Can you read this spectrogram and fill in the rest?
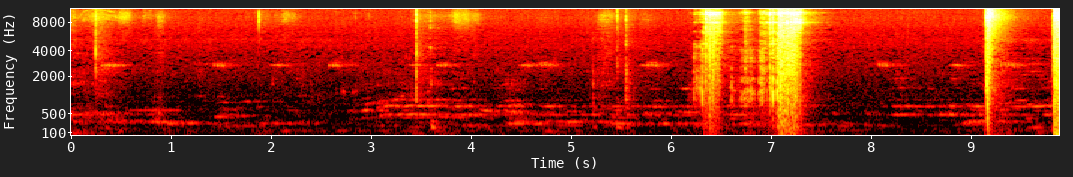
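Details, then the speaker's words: Modified ignition points (platina) spark test on the bench; sharp snapping cracks come in short pairs, and the changing tick/tut sound when the contacts meet shows the points-to-coil gap is set correctly, giving a strong clean spark. "Nah kalau suara antara sebelum ditempelkan antar stik itu berubah Nah kalau di dipisah berubah suaranya kasar kalau ditempelkan tit atau tut Nah itu baru setelan antar jarak platina sama spolnya sudah pas sudah baik"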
